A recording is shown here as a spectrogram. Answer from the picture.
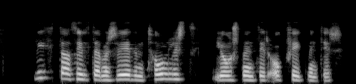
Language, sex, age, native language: Icelandic, female, 40-49, Icelandic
